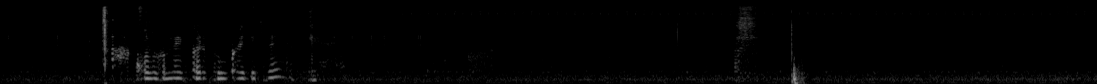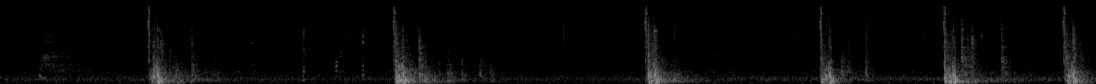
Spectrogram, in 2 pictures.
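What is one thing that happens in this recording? Short interface clicks and chimes sound as menu items are picked.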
